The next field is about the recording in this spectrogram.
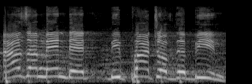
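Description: A woman's raised, projected voice at a very slow pace, with lively intonation and light background noise. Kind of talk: formal procedural chairing. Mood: firm amid disorder. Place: hall. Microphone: podium.

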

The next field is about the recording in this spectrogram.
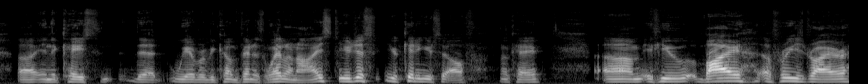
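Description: A man at a moderate pace, with a quiet background. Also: fairly even intonation. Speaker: presenter. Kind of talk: tutorial. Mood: earnest, cautionary. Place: studio. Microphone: lapel.

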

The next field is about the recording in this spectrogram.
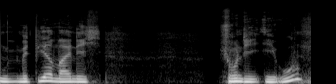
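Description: This man's voice has a dark, mellow tone and is somewhat breathy. The sound is dry and close, with no echo. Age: 30s. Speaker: podcast co-host. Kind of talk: casual chat. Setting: studio.

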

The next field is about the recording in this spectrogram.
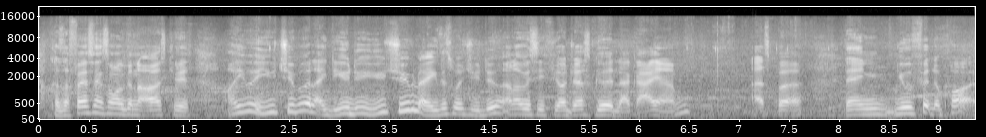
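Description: Amid noticeable background noise, a man talks at a very fast pace in a dry sound with no echo. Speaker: vlogger. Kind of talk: casual vlog chat. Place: shop. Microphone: phone near.

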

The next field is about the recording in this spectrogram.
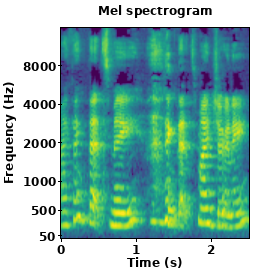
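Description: A woman speaks in a room with audible echo. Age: 20s. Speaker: fitness coach and personal trainer; fitness coach, personal trainer. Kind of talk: personal testimony monologue. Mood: reflective, personal story. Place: home room.

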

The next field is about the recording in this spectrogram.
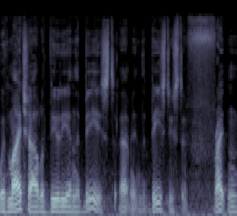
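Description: A man with a dark, mellow tone and vocal fry. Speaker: interviewed actor. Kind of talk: interview answer. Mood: relaxed, amused. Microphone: lapel.

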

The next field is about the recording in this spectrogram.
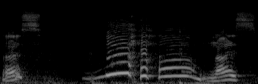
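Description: A man speaks with a Swiss accent. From Switzerland. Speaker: let's player. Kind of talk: casual gameplay commentary.

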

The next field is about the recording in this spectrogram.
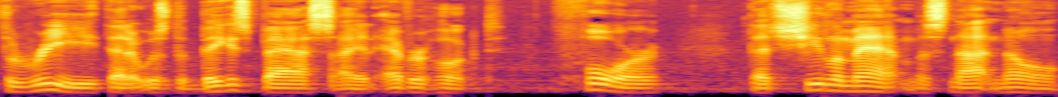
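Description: Someone reads a text aloud. Their voice sounds natural.

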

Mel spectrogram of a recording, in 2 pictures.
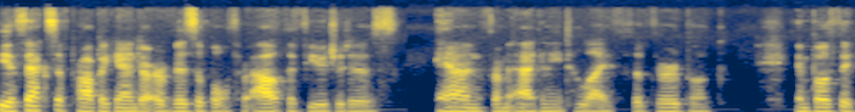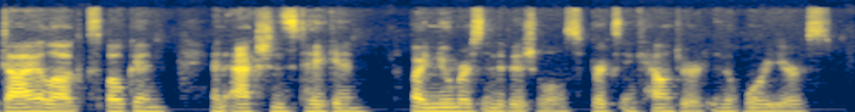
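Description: Over a quiet background, a man talks at a moderate pace. His somewhat breathy voice stays in a monotone, flat intonation. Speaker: translator and poet. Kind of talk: presentation. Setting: video call. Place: home room. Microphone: headset.

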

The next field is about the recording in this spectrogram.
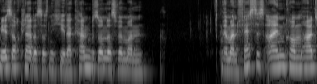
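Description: This woman has an unremarkable speaking voice, fairly low in pitch, delivered at a moderate pace with fairly even intonation over a quiet background. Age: 40s. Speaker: doctor and finance YouTuber; finance YouTuber. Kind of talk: casual vlog monologue. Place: home room. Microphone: phone near.

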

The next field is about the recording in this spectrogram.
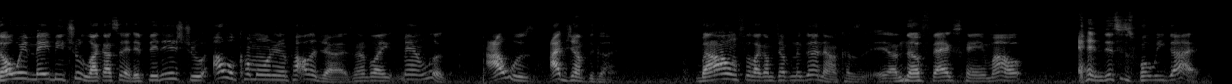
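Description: With a raised, projected voice, a man speaks fairly quickly at a high pitch, his tone bright and sharp and his intonation lively. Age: 20s. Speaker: podcast co-host. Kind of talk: casual chat. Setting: studio.

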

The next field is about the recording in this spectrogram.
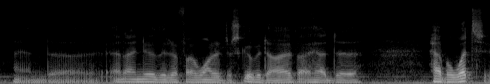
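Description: A man's very deep, low voice at a moderate pace, with music in the background. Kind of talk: interview answer. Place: studio. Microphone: lapel.

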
